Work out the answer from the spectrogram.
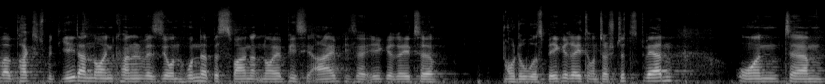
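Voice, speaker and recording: A man from giving a technical conference talk, dry in manner, hesitant with many fillers and frequent throat clearing. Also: mid-range voice, slight background noise. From East Frisia, northern Germany. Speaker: conference speaker. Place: lecture room at a conference.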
